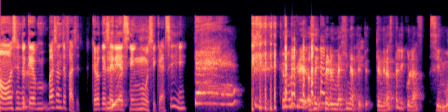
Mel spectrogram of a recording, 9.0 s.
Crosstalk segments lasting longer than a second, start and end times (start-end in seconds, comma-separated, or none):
none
